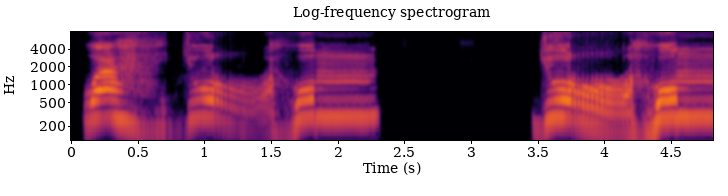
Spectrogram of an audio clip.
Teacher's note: ro sukun sebelumnya damah dibaca tafhim tebalkan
